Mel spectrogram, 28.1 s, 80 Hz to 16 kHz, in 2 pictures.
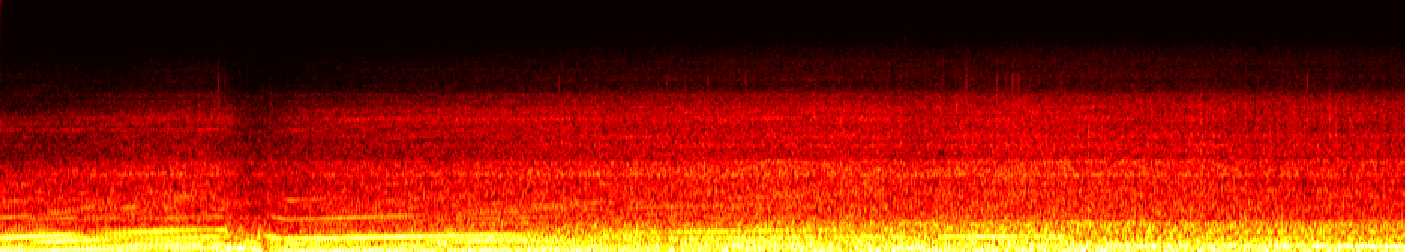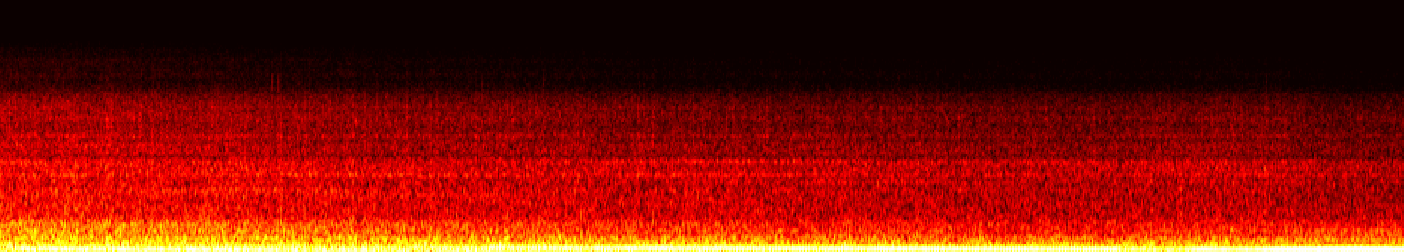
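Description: BMW E39 540i's 4.4-litre V8, fitted with the older 4.0 V8 intake manifold, heard from inside the cabin: the engine note climbs after a brief break about two and a half seconds in, keeps rising until about ten seconds in, then settles to a steady cruise, stepping down slightly in pitch around fourteen seconds in. Steady road noise runs underneath.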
